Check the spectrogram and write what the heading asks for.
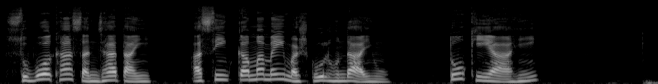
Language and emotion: Sindhi, neutral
